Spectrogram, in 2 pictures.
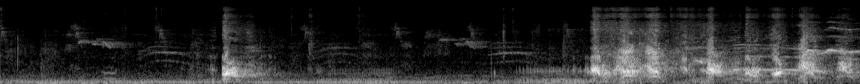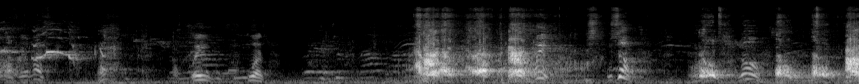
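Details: Rottweiler and Pit Bull in a confrontation, with bursts of harsh, clustered barking and growling in two loud spells separated by quieter gaps, over a background of human voices and some music.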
